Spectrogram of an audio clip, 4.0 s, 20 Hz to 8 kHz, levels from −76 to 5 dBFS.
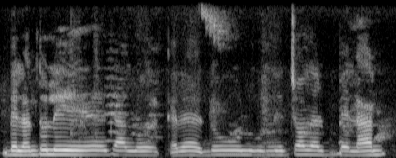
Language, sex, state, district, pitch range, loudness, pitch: Chakma, female, Tripura, Dhalai, 205-215 Hz, -16 LUFS, 210 Hz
